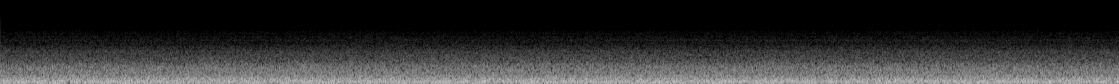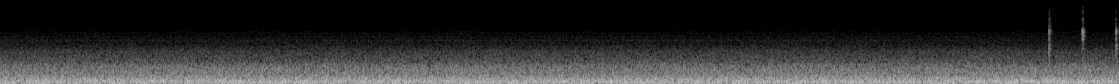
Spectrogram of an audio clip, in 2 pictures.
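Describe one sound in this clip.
Tyres roll along a highway with a steady low roar.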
